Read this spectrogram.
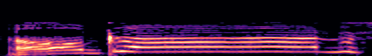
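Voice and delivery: very high, long-held wail; panicked wail. A narrator's reading. Sergeant about to fall from the roof, wailing in panic. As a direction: wail it high and hold the last word. Terrified, losing hold on roof.

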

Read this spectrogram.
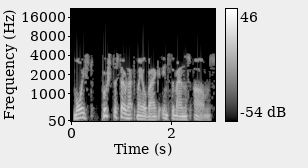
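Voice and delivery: ordinary delivery

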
